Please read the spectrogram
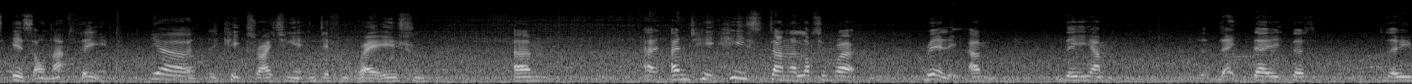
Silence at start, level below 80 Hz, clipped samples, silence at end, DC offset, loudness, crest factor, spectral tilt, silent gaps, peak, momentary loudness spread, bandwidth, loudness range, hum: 0 s; -74 dBFS; under 0.1%; 0 s; under 0.1%; -24 LUFS; 16 dB; -5.5 dB/octave; none; -6 dBFS; 11 LU; 15.5 kHz; 3 LU; none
